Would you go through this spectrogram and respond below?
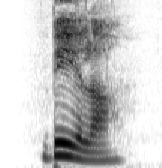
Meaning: a male given name
- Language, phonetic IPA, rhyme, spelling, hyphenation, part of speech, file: Hungarian, [ˈbeːlɒ], -lɒ, Béla, Bé‧la, proper noun, Hu-Béla.ogg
